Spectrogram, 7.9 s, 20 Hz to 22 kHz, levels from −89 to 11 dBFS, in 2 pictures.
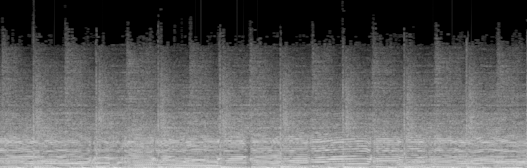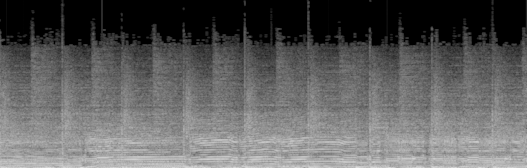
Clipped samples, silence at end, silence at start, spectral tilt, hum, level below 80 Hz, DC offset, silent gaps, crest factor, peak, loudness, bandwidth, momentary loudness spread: under 0.1%; 0 s; 0 s; -4 dB/octave; none; -20 dBFS; under 0.1%; none; 10 dB; 0 dBFS; -9 LUFS; 16.5 kHz; 1 LU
